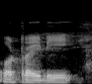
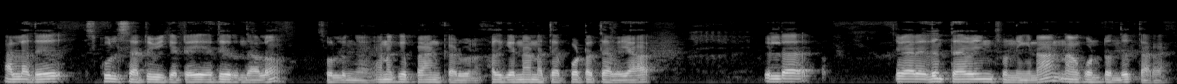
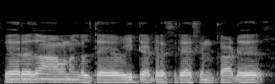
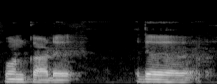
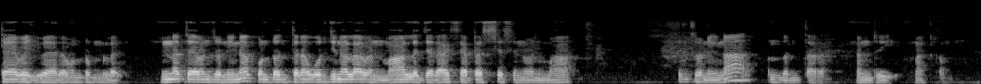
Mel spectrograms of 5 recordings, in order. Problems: none marked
